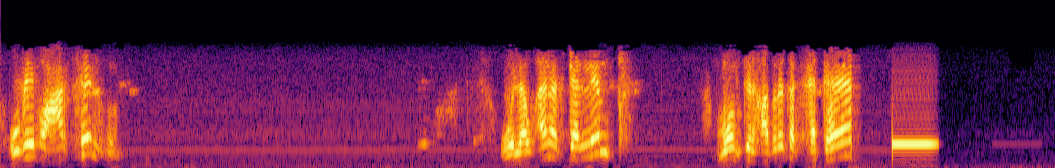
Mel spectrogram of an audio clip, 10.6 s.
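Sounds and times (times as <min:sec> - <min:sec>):
speech: 0:00.1 - 0:01.3, 0:05.0 - 0:06.3, 0:07.2 - 0:08.6
phone call drop beep on a radio call-in line: 0:08.9 - 0:09.4.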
